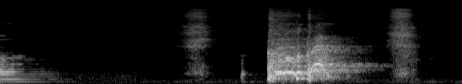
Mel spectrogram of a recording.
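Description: A sung tone of the Guru mantra chant fades out, then a breathy intake precedes one loud, harsh cough burst, followed by a softer rasping exhale in otherwise quiet surroundings.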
